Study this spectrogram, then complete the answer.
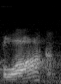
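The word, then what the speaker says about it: Bloch: The block wall, which is spelled B-L-O-C-H, is this null zone, like the doldrums of the equator.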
